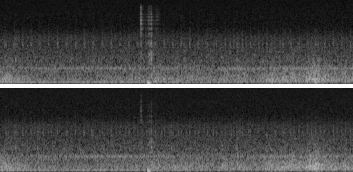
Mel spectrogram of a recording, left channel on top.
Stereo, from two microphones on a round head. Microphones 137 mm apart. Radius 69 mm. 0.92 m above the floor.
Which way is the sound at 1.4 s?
55° left (ahead or behind).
